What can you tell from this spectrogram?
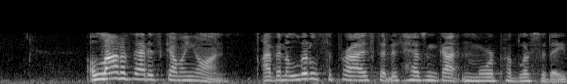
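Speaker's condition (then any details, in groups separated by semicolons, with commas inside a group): No condition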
